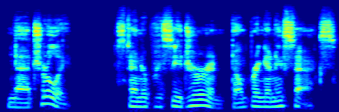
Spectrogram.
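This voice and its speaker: A man's voice: medium pitch, normal speed, no room sound. A man acting a wry, duty-bound shuttle pilot in a scripted retro radio drama. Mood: wry, dutiful. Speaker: actor and first-person narrator in an audio drama. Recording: clear background noise.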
